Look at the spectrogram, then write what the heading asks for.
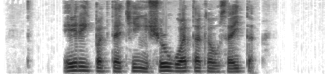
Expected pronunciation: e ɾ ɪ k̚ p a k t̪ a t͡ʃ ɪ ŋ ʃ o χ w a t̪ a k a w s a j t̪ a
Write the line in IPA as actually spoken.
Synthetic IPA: e ɾ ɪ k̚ p a k t̪ a t͡ʃ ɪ ŋ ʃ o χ w a t̪ a k a w s a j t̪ a

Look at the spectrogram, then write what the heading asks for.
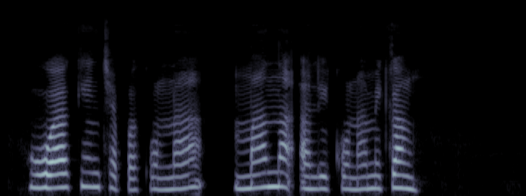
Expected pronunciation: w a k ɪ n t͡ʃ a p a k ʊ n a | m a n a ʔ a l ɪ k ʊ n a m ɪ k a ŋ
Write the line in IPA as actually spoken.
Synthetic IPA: w a k ɪ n t͡ʃ a p a k ʊ n a | m a n a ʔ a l ɪ k ʊ n a m ɪ k a ŋ

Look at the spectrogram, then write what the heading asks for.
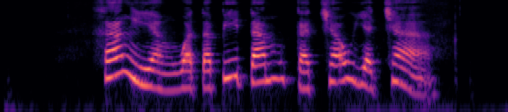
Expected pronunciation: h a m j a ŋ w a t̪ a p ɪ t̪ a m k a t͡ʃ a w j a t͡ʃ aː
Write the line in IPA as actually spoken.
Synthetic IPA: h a ŋ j a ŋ w a t̪ a p ɪ t̪ a m k a t͡ʃ a w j a t͡ʃ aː

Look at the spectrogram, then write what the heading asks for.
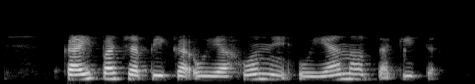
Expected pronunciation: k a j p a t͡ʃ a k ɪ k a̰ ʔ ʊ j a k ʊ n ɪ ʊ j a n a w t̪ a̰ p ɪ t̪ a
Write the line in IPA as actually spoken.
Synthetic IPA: k a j p a t͡ʃ a p ɪ k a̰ ʔ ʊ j a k ʊ n ɪ ʊ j a n a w t̪ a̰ k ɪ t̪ a

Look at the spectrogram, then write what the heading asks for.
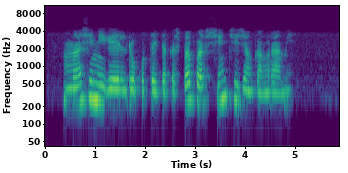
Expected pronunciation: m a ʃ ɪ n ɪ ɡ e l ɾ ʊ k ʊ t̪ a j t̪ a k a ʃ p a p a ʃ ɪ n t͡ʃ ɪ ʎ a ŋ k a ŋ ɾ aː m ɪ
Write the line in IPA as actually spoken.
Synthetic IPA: m a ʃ ɪ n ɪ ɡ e l ɾ ʊ k ʊ t̪ a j t̪ a k a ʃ p a p a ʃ ɪ n t͡ʃ ɪ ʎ a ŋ k a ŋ ɾ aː m ɪ

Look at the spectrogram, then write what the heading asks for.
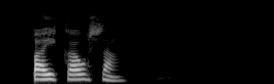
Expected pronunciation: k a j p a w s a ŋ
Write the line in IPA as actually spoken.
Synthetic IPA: p a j k a w s a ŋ

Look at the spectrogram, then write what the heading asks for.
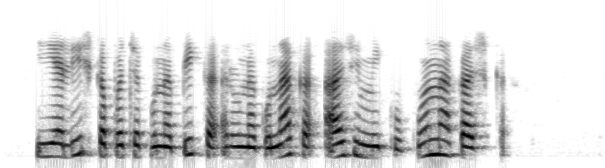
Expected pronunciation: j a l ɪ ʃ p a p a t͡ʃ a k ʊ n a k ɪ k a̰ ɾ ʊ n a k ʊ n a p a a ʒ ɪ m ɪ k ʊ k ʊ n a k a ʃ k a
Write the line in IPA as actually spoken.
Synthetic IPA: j a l ɪ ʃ k a p a t͡ʃ a k ʊ n a p ɪ k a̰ ɾ ʊ n a k ʊ n a k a a ʒ ɪ m ɪ k ʊ k ʊ n a k a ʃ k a

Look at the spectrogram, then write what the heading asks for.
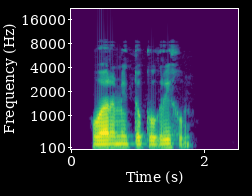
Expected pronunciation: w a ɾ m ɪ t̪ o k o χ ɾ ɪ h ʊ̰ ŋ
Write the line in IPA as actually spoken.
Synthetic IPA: w a ɾ m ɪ t̪ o k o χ ɾ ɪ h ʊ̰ ŋ

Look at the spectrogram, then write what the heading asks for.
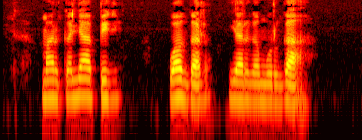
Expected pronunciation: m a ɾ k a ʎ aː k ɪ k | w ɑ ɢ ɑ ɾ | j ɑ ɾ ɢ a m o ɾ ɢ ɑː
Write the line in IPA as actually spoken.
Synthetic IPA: m a ɾ k a ʎ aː p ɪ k | w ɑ ɢ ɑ ɾ | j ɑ ɾ ɢ ɑ m o ɾ ɢ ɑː

